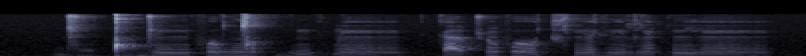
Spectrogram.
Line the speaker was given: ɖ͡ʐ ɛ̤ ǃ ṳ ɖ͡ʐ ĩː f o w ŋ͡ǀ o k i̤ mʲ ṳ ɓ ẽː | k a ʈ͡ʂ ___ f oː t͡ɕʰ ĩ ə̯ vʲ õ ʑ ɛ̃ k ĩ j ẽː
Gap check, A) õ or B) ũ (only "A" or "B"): B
